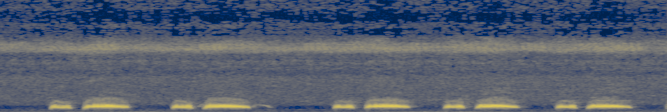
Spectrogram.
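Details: Spotted dove cooing while running: low mellow coos in pairs, a short note then a longer rolling one, repeated about four times over the stretch, with a steady faint high hiss and low rumble behind.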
